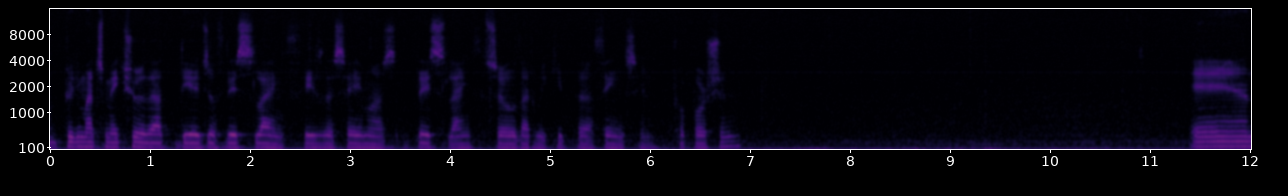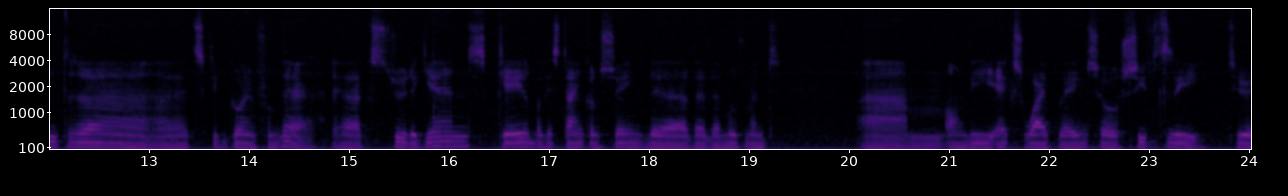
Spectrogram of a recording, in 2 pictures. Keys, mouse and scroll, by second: 0.8-4.4 typing, 1.6 click, 5.9-9.1 typing, 6.4 middle click, 7.8 right click, 10.7 middle click, 15.8-16.5 typing, 22.8 shift+Num_Lock, 22.8 typing.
